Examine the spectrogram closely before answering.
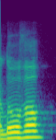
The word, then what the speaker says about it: Louisville: I mean, I would do the list source hack for Louisville or Louisville. Which one is it, dude? I keep saying it wrong. Well, we call it Louisville, but people from people from out of town call it Louisville or Louisville.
